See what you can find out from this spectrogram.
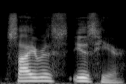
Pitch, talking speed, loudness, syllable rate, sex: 140 Hz, 140 wpm, -17 LUFS, 4.5 syllables/s, male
